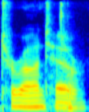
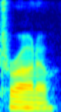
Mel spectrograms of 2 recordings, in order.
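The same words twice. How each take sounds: First: The second t sound is clearly pronounced. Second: The second t sound is dropped. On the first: This is how outsiders say the name. The speaker calls it wrong. "I just said that like a total American" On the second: This is how locals say the name. The speaker calls it right. "You don't pronounce that second T"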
